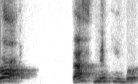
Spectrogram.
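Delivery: ordinary talk, nothing marked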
